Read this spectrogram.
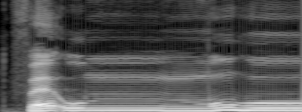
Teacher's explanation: boleh dengungkan dua harakat pada huruf mim ini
